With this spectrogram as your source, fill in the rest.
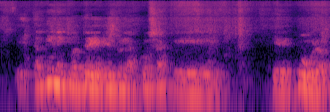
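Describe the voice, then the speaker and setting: Audible room echo surrounds a man with a fairly high voice. He talks at a fairly slow pace. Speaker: speaker presenting a tribute to their writer father. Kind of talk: commemorative presentation with slides. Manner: hesitant, many fillers.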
